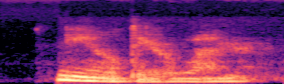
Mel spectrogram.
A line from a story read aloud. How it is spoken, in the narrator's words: he instructed tenderly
